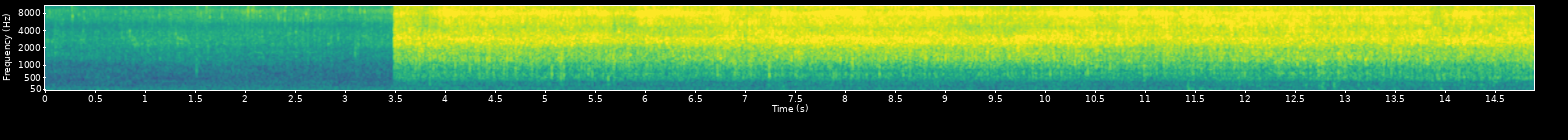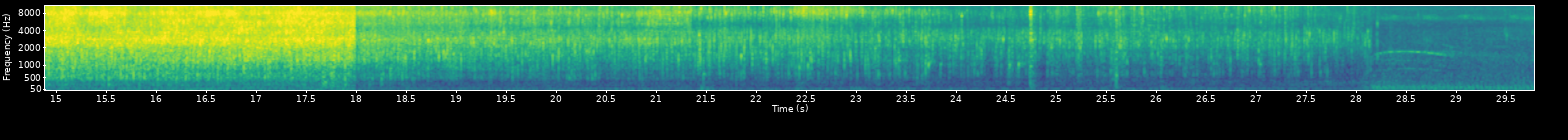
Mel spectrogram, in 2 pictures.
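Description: Food sizzling in hot oil in a cooking pan. A loud, even hiss starts suddenly a few seconds in, drops abruptly after about fourteen seconds, and fades to a quieter crackling sizzle.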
